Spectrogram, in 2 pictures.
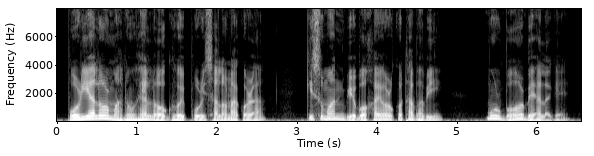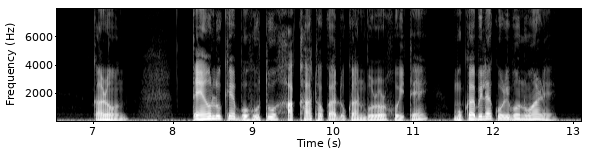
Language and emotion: Assamese, sad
